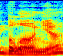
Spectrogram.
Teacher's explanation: in american english we would say that with second syllable stress on the low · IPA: /bəˈloʊnjə/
